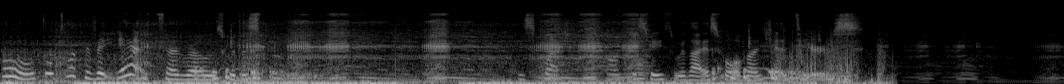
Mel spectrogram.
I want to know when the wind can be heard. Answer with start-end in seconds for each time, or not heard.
0.0-9.0.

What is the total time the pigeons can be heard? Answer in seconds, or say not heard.
3 s.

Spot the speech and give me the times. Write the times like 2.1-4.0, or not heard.
0.0-2.6, 5.2-8.7.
